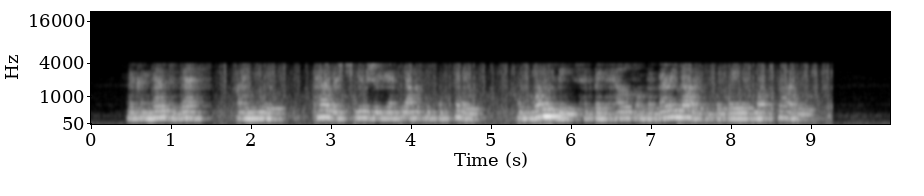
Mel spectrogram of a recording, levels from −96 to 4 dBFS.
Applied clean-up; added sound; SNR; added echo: neural separator model SepFormer DNS4.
